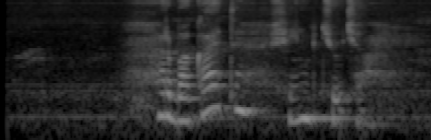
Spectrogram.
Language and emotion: Russian, sad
